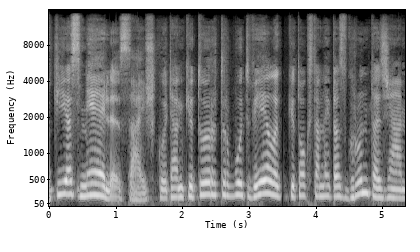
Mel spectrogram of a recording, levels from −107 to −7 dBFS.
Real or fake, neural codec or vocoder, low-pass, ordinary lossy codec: fake; autoencoder, 48 kHz, 32 numbers a frame, DAC-VAE, trained on Japanese speech; 14.4 kHz; AAC, 48 kbps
